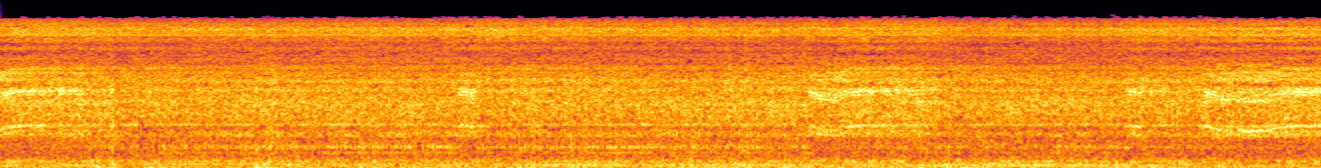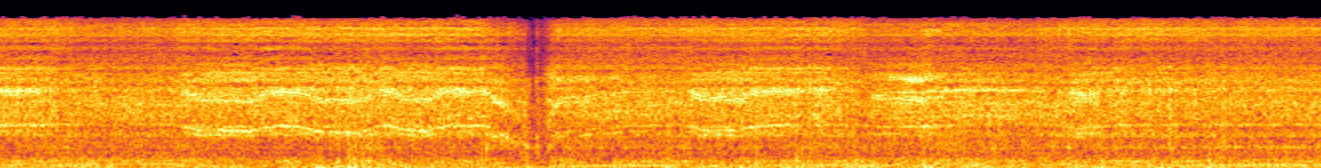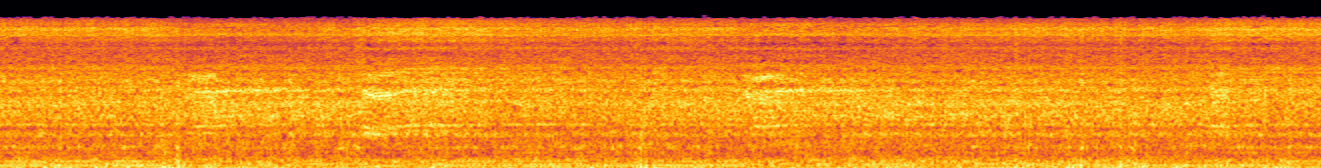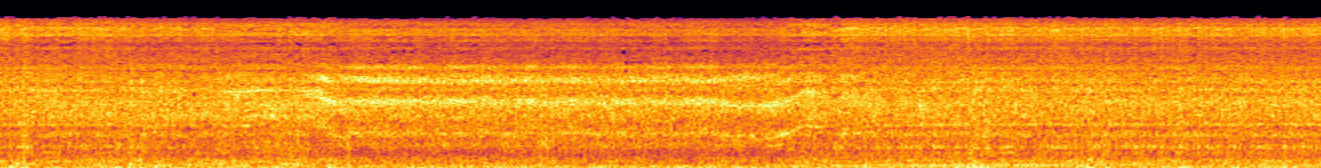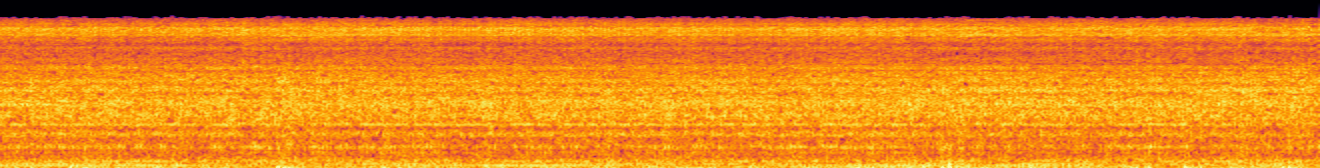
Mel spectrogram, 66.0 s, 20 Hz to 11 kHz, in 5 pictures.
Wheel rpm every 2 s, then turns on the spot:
230, 230, 230, 230, 230, 230, 230, 230, 220, 160, 230, 230, 230, 240, 230, 230, 230, 230, 240, 230, 230, 200, 160, 170, 230, 230, 230, 230, 230, 230, 230, 230, 230.
none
